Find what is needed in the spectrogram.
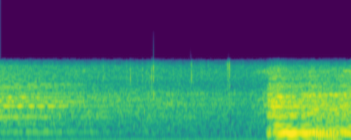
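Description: Live rock band music through a concert PA, recorded from the crowd. A held chord fades away, then just over three seconds in the full band comes back in loudly with guitars.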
